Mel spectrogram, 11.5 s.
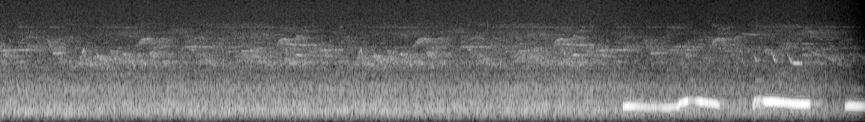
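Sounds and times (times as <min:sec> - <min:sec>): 
faint noise: 0:00.0 - 0:11.5
Mourning Dove cooing: 0:08.3 - 0:11.5.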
